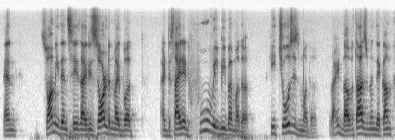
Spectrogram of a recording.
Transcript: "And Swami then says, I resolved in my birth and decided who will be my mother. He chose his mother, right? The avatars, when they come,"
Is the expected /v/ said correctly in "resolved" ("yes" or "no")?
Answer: no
